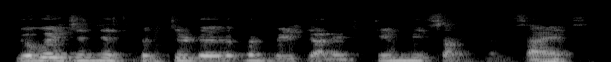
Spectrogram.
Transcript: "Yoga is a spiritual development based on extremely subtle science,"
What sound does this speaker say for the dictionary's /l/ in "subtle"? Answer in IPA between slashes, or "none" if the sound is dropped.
/n/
